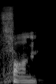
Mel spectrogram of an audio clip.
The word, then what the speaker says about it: Pfaadt: Fought. Yeah, yeah. – P-F-A-A-D-T.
